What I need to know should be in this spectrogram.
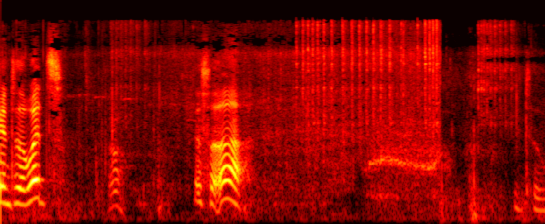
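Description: A mountain bike's tyres roll and crunch over a dirt trail close by.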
